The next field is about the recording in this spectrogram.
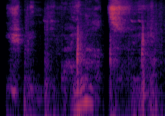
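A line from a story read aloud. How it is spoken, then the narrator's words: Whispering. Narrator (German): wisperte sie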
